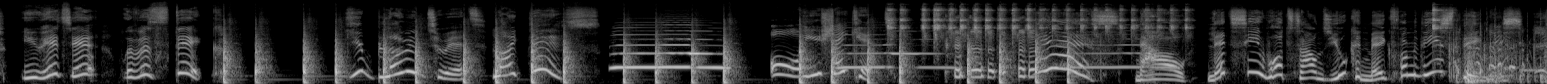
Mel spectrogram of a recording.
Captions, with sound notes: - You hit it with a stick! - Bang, bang, bang... - You blow into it, like this! - (recorder note plays) - Or you shake it! - (rattling) - Yes! Now, let's see what sounds you can make from these things.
